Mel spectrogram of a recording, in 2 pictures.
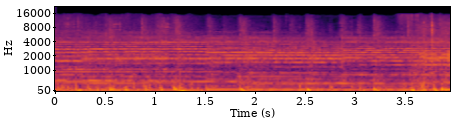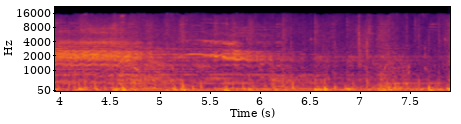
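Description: A horse in Red Dead Redemption II clip-clops at a steady trot, hooves close and rhythmic throughout, with a loud neigh rising over them partway through.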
